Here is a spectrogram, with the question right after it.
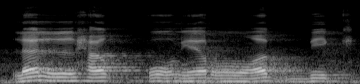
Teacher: di sini ada nun sukun bertemu ro yaitu idgham bila gunah. Maka dimasukkan bunyi nunnya kepada huruf ro.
